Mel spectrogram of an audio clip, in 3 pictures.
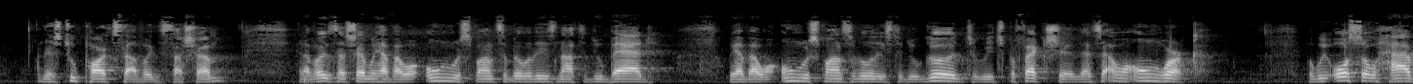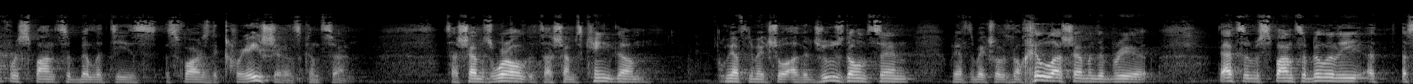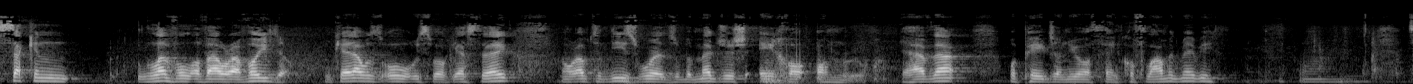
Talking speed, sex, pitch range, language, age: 155 wpm, male, 120-150 Hz, English, 30-49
